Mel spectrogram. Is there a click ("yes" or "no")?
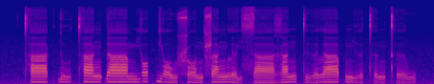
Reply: no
